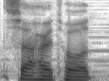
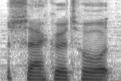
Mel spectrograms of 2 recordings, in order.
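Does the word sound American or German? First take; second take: German; American. First: It is said with a German-sounding breathy H. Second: It is said with an American-sounding K. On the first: "the more German way of saying it" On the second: "if you want to sound less German"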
